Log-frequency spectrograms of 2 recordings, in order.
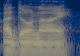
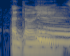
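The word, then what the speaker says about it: אדני: we're told uh s Sarah called Abram uh Adonai Adoni sorry I said it wrong uh So yeah,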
